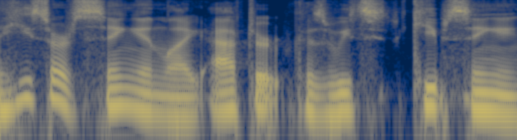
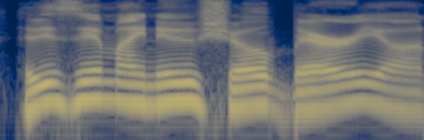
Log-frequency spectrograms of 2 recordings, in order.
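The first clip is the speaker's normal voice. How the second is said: rough, put-on voice; 4 semitones higher than usual. Working on impressions: Bill Hader impression. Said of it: "I'm gonna work on Bill Hader".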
